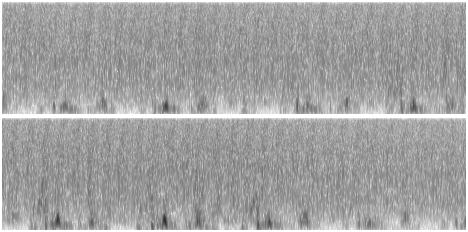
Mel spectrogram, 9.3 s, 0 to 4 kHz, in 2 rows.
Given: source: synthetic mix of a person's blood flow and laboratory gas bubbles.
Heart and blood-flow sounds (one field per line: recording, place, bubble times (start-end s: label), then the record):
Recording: Doppler ultrasound of blood flow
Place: precordium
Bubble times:
no bubbles
From the record:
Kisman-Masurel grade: 000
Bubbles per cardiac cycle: 0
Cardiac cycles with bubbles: 0%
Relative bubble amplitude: no bubbles discernible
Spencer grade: 0 (complete lack of bubble signals)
